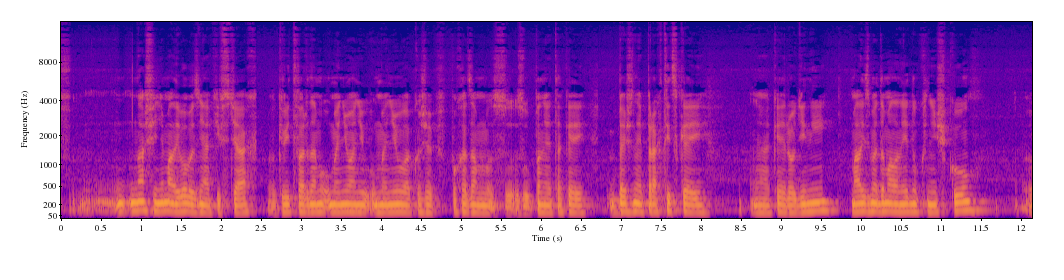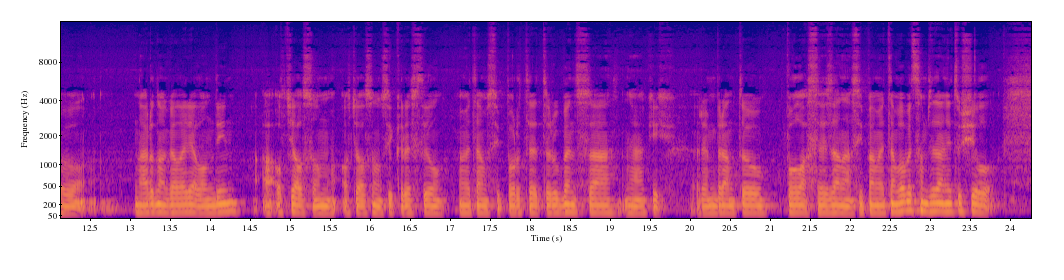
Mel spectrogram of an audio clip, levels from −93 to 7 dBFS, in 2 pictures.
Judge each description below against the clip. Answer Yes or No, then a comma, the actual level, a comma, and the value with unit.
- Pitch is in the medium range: No, very low, 95 Hz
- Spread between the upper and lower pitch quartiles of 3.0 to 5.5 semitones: No, narrow, 2.4 semitones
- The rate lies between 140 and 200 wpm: No, average, 125 wpm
